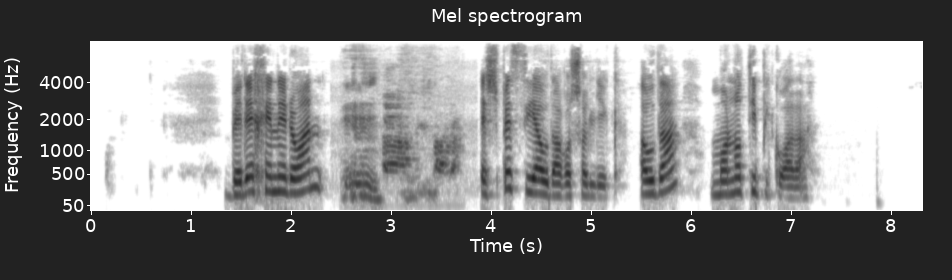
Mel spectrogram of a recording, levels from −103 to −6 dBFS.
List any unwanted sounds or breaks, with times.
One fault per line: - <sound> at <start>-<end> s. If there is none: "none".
- throat clearing at 2.5-3.8 s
